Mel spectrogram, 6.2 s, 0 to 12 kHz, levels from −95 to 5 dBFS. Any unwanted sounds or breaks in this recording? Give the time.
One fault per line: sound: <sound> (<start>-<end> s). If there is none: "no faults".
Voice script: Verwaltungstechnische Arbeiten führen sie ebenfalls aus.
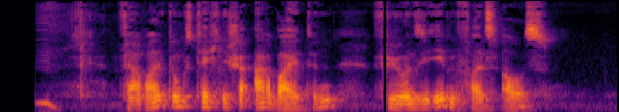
sound: dropout (3.8-3.9 s)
